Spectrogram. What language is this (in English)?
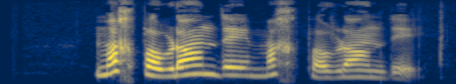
Pashto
